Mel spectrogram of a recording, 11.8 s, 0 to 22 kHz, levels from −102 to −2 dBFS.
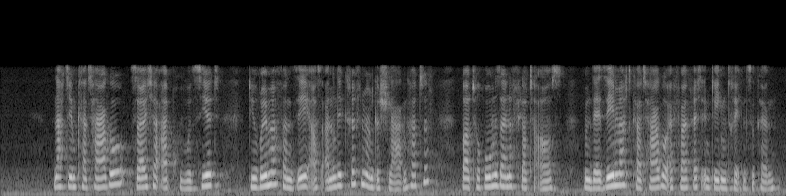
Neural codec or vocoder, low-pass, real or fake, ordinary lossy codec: codec, 16 kHz, 2 kbps, FunCodec, trained on LibriTTS, 25 frames a second; 5.4 kHz; fake; none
